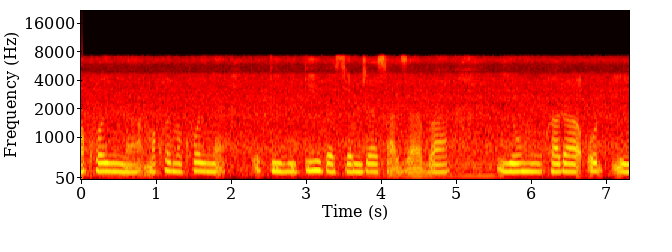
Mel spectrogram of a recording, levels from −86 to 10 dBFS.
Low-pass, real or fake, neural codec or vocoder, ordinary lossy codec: 7.2 kHz; real; none; none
